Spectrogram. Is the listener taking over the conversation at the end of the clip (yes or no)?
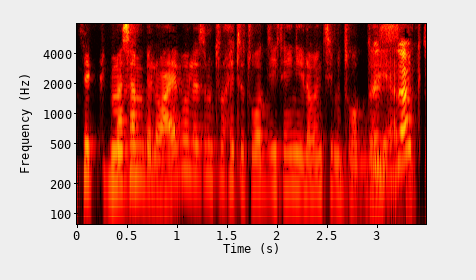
yes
